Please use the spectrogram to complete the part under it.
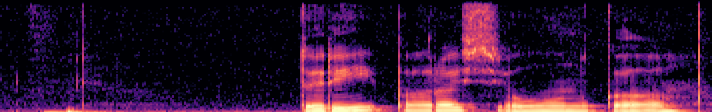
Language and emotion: Russian, sad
